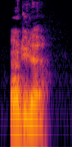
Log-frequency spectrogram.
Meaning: 1. converter, inverter (of electricity) 2. UPS, uninterruptible power supply, uninterruptible power source
- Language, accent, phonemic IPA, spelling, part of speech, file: French, France, /ɔ̃.dy.lœʁ/, onduleur, noun, LL-Q150 (fra)-onduleur.wav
